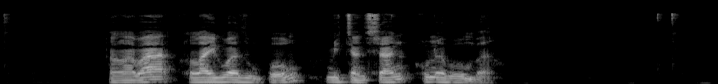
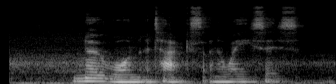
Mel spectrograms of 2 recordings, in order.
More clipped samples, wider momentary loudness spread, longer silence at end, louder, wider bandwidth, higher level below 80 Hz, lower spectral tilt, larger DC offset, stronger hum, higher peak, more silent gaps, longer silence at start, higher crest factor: neither; second, 16 LU vs 19 LU; first, 0.4 s vs 0 s; about the same, -26 LUFS vs -28 LUFS; second, 11.5 kHz vs 16 kHz; about the same, -52 dBFS vs -48 dBFS; about the same, -4.5 dB/octave vs -5.5 dB/octave; neither; neither; first, -6 dBFS vs -10 dBFS; neither; about the same, 0.05 s vs 0.1 s; about the same, 22 dB vs 18 dB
